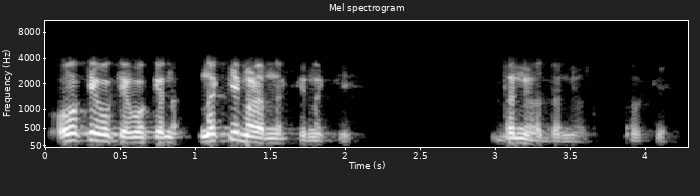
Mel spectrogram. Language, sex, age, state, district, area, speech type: Marathi, male, 45-60, Maharashtra, Raigad, rural, conversation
